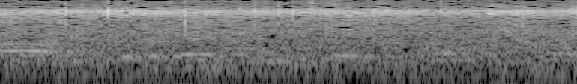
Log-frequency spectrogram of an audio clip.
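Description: Steady heavy rain pours down outdoors in stormy Hamburg weather, a dense, even hiss of drops spattering on surfaces with no break throughout.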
